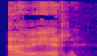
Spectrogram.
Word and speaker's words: haber: Now, it's quite easy to get this mixed up with another word in Spanish, a ver, which sounds exactly the same, but is spelled H-A-B-E-R.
